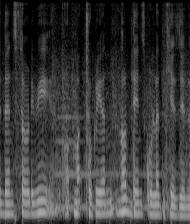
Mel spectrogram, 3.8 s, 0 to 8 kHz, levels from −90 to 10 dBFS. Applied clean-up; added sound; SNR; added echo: none; Wind instrument, woodwind instrument; 17 dB; none.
